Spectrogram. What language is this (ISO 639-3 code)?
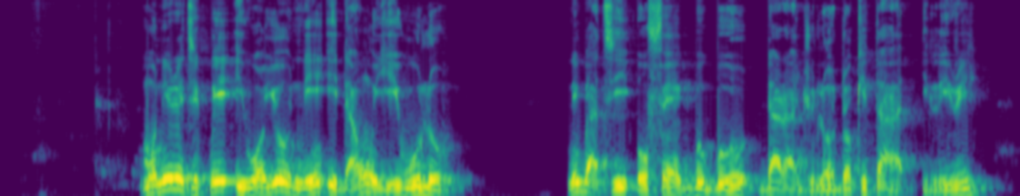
yor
